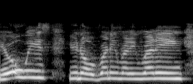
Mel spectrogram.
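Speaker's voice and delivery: put-on furious, nagging rant in a rage. Retelling her going off at him: imitating her angry rant. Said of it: "She went crazy at him".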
